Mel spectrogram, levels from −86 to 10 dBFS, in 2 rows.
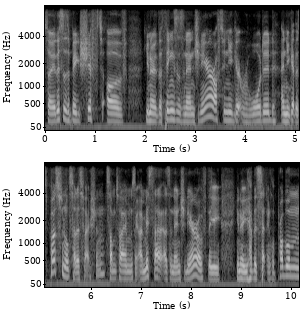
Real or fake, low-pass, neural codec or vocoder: real; 7.2 kHz; none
